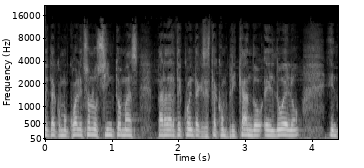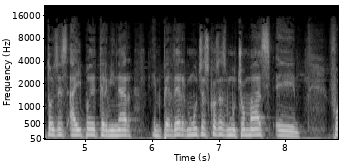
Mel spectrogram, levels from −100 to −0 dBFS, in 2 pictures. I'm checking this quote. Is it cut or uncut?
uncut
